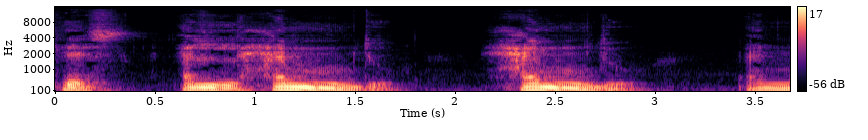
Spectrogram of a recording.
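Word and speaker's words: الحمد: Some people would pronounce the ha with a kha, al-khamdu, or with a ghain, al-ghamdu. And both are wrong. We should pronounce the ha as a ha, like this, alhamdu, hamdu, and not khamdu or ghamdu.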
